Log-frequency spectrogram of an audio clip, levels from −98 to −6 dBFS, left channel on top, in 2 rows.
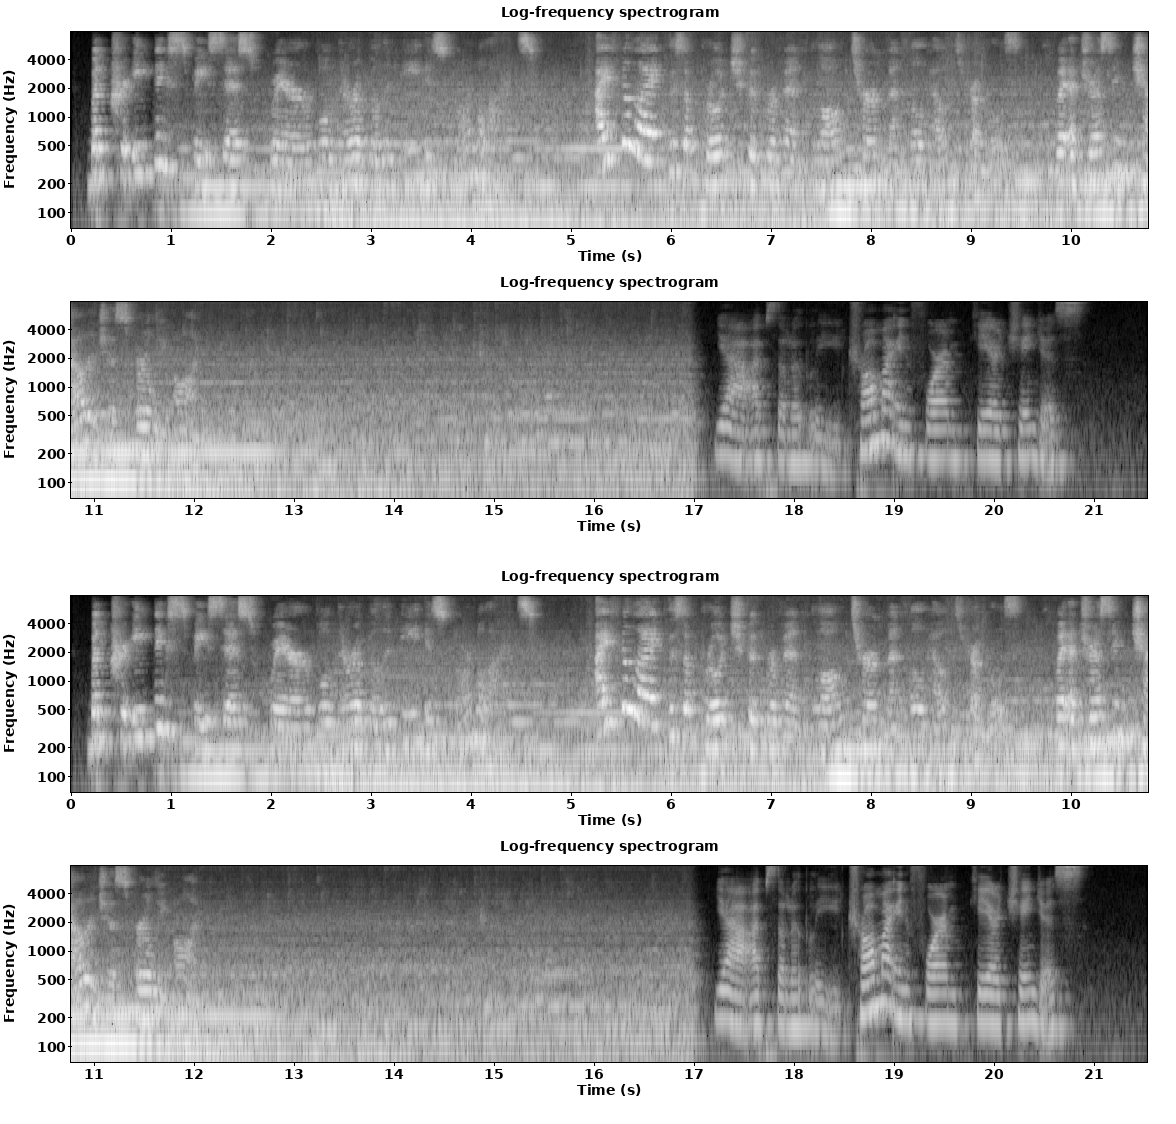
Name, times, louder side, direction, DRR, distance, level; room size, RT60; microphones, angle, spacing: voice 1, 0.2-4.6 5.2-9.5 9.8-12.1, right 1 dB, ahead, -5 dB, 0.8 m, -23 dB
sound 1, 0.8-17.0, equal, 55° left, 1.2 m, -24 dB
sound 2, 2.5-7.5, equal, 25° left, 1.0 m, -26 dB
voice 2, 17.2-20.8, right 3 dB, 35° right, 8 dB, 0.3 m, -32 dB
3.4 x 2.3 x 2.4 m, 0.36 s
head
